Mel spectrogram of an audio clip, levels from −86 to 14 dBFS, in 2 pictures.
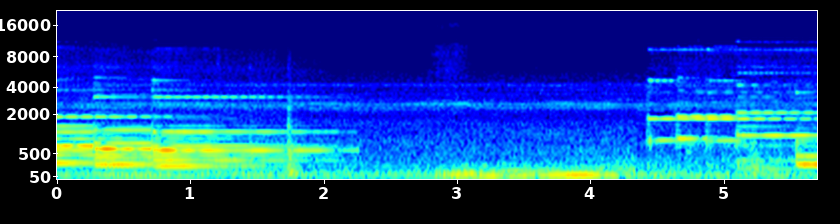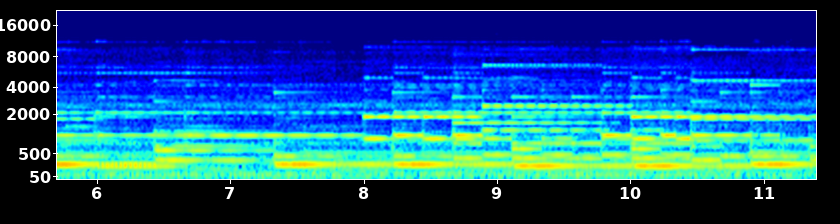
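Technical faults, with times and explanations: Nothing technical goes wrong anywhere in this recording, so there's nothing to flag here.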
